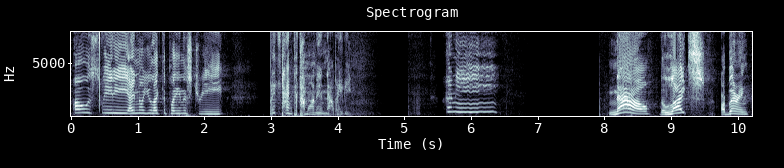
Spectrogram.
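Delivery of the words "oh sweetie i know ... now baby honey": mock sweet parent. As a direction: sweet-talk the toddler, too gently. Parent coaxing child from street.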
